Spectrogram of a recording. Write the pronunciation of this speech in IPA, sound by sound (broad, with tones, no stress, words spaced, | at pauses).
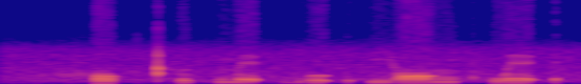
hoː˥˩k̚tʰɯ˨˩k̚me˨˩ʔbu˥˩ʔ | jɔː˧ŋkʰwe˥˩ʔ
